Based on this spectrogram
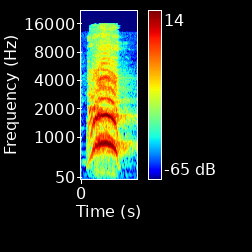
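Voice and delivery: big high shout of dismay; cartoon Satan shriek; Satan's yelp. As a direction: yelp like the devil just got dunked on. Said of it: "Satan goes".

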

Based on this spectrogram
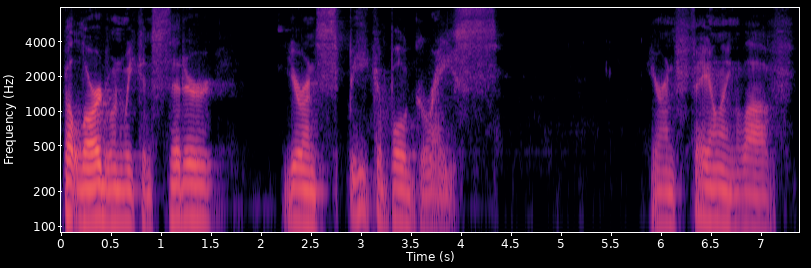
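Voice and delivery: reverent, slowed closing prayer. Acted. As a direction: pray it gently to close the service.

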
